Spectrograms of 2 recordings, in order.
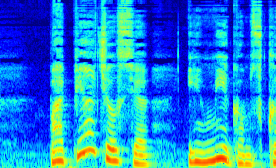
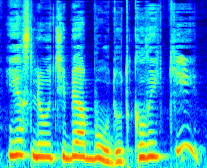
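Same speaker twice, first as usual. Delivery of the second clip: high-pitched star voice; high, persuasive little star; tempting star; 8 semitones higher than usual. A narrator's reading. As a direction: coax in a high storybook voice.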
